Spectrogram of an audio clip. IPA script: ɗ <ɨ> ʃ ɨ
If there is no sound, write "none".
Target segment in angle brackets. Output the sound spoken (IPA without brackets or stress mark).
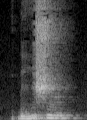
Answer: i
